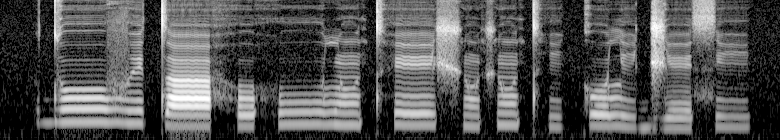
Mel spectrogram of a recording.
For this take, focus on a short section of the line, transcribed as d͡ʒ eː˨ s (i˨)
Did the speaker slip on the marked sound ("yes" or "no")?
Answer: yes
